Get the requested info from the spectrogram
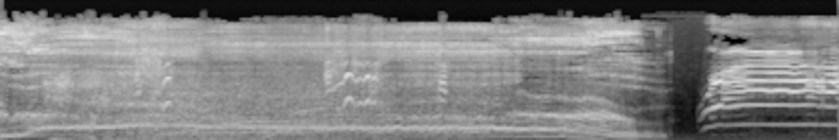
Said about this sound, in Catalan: I, vaja, són uns personatges una mica estranys. Per exemple, aquest és un dels badalls del més gros.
